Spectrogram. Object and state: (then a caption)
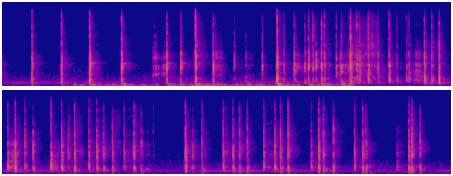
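Plastic dice tube tapped. Fingertips and nails tap on a clear plastic tube full of dice with a cardboard end, held horizontally. The taps are short, dry and clicky, coming in quick irregular runs that thicken into a dense flurry in the middle. A faint low hum sits steadily underneath.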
